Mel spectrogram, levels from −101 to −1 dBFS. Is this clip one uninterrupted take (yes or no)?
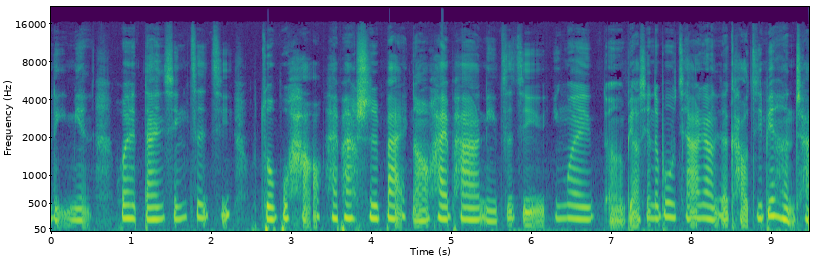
no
